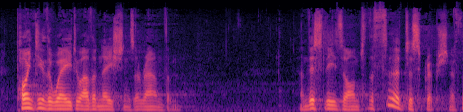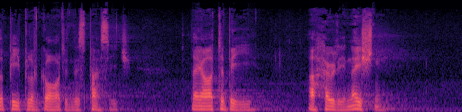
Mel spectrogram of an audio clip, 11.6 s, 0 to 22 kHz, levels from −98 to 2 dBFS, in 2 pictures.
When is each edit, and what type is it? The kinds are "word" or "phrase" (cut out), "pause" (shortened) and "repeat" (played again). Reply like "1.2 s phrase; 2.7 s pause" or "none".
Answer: none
